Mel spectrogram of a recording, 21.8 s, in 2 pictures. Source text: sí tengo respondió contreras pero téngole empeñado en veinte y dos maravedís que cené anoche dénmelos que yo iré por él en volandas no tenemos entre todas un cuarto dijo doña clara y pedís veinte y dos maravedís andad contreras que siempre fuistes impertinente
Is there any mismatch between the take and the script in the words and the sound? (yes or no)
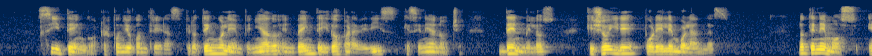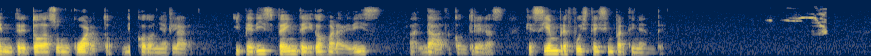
yes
